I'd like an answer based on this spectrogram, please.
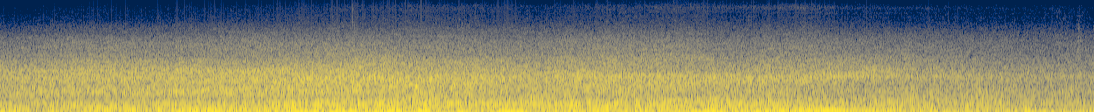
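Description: Street traffic noise with a low rumble, swelling as a vehicle passes midway and then easing off.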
